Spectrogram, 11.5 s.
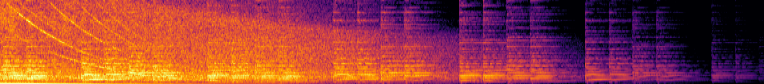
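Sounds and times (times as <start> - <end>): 
car audio music: 0.0 - 8.0.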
